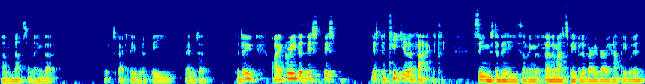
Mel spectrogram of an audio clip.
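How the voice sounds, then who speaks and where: This man's voice sits fairly low, with vocal fry and lively intonation. He speaks at a fairly quick clip but leaves long, frequent pauses. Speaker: maths livestream host and tutor. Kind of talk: livestream maths tutorial. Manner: fast.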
